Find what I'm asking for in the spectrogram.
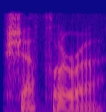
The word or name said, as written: schefflera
